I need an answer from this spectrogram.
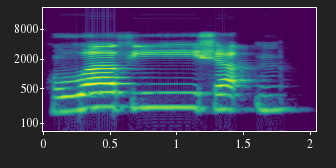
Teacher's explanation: یا مدہ ہے فی میں، اس لیے تھوڑا سا کھینچا ہے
